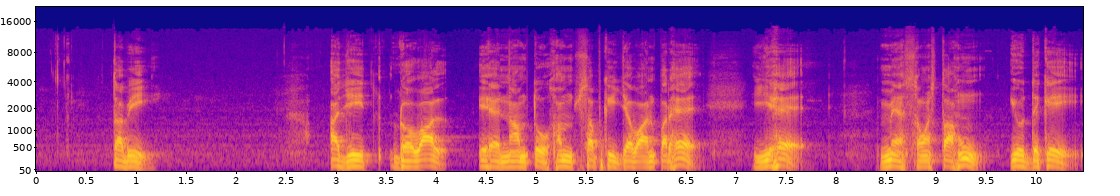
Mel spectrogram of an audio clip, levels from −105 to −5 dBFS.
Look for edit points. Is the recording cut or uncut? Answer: uncut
